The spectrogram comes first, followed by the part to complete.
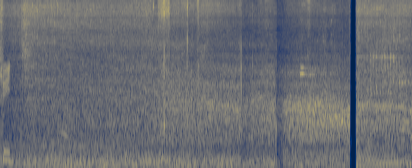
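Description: Road traffic on a busy main road: motor vehicles passing close by with a continuous low rumble, and one passing vehicle swells louder about three seconds in. The sound cuts out for an instant just after that.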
